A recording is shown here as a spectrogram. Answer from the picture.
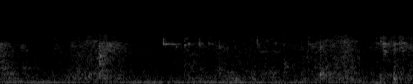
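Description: Faint scattered ticks over a low steady hum in a quiet room.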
